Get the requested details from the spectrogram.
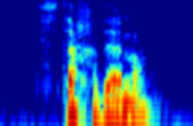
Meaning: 1. to use 2. to have oneself served 3. to take into service, to employ, to hire 4. to ask for a servant
- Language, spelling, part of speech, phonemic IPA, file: Arabic, استخدم, verb, /is.tax.da.ma/, Ar-استخدم.ogg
